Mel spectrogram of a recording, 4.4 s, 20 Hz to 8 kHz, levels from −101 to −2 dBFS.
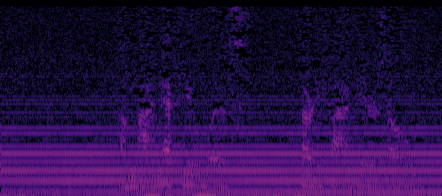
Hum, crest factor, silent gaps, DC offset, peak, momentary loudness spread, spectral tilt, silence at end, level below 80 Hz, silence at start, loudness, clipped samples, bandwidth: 60 Hz at -70 dBFS; 16 dB; none; under 0.1%; -46 dBFS; 3 LU; -5 dB/octave; 0 s; -72 dBFS; 0 s; -63 LUFS; under 0.1%; 8 kHz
